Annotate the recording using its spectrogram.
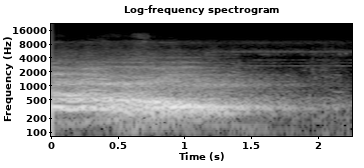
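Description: A man chanting in a drawn-out melodic voice, the last held note dying away about one and a half seconds in.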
